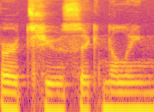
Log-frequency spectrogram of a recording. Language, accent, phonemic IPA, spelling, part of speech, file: English, US, /ˈvɜɹtʃu sɪɡnəlɪŋ/, virtue signalling, noun / verb, Virtue signaling US.ogg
